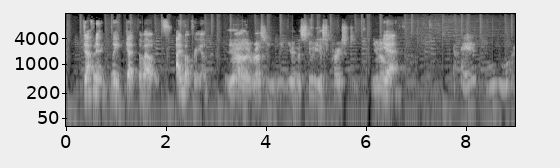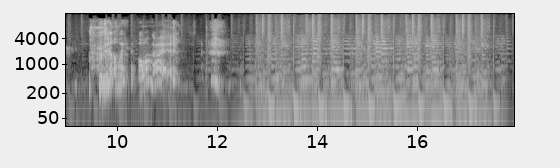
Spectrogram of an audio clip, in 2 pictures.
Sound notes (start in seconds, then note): 9.4 Quincy and Kaylee laughing; 11.7 upbeat music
